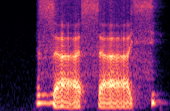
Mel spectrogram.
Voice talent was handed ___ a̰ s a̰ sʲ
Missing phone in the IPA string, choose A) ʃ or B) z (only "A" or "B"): B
